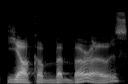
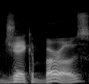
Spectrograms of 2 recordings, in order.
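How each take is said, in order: First: The name is pronounced the Swedish way. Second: The name is pronounced the English way. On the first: "in Swedish, I would say" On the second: "English, will say"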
